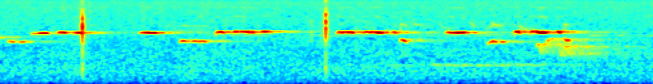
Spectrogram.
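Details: Narcissus flycatcher holding territory from one pine branch in a pine forest in spring. Rapid clear whistles and short warbled notes flow almost without a break, and two sharp camera shutter clicks cut in.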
